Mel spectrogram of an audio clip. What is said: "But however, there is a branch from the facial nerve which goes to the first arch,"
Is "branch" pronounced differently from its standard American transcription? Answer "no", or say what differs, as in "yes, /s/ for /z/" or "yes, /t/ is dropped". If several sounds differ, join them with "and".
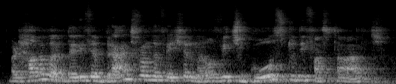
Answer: no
